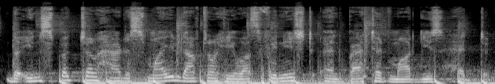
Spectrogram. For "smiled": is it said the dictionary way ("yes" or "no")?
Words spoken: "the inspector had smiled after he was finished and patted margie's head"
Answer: yes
